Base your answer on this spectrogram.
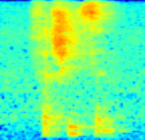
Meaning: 1. to shoot off 2. to discharge but miss one’s shot 3. to fall in love 4. to fade (of colours)
- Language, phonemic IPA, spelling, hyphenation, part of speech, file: German, /fɛɐ̯ˈʃiːsn̩/, verschießen, ver‧schie‧ßen, verb, De-verschießen.ogg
